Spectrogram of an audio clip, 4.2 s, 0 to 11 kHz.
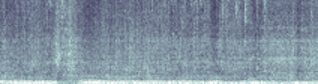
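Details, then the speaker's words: LS1 V8 in a Hupmobile, second startup after finding a huge vacuum leak: strong, even V8 idle with steady low rumble, no hiss or stumble; sounds better, normal idle. "We found the huge vacuum leak right here. Here we go. Sounds a little better."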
